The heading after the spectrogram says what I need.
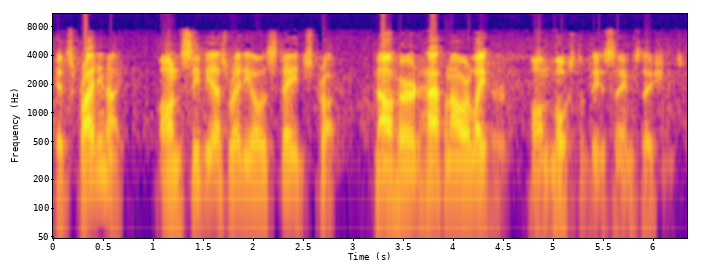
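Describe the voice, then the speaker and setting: A man's voice: mid-range voice, sing-song, moderate pace. An American man delivering scripted announcements in a mid-century radio style. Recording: muffled vintage radio recording.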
